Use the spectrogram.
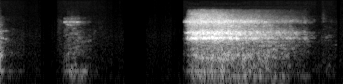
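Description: Soft breathing during a Pilates stretch, a faint short breath followed by a longer, louder airy exhale lasting over a second, close to the microphone with no talking.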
